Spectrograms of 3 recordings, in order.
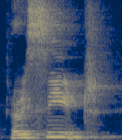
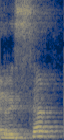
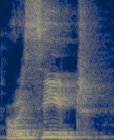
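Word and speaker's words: receipt: इसको इंग्लिश में पढ़ते हैं रिसीट, और इसमें तो पी भी आता है, जबकि इसको पी को हमने नहीं पढ़ना, हमने रिसेप्ट नहीं पढ़ना, इसको हमने पढ़ना है रिसीट, और इसमें जो पी है उसको हमने साइलेंट कर देना है।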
